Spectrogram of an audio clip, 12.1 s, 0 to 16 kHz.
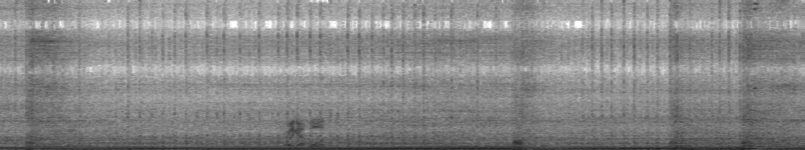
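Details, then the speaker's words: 1966 Bridgestone 175 two-stroke twin, sat 30+ years, after clearing the plugged left exhaust baffle of insulation with a coat hanger: crisp, steady burble with even beat, no misses or pops; runs much better; normal running. "cleaned that up and just use a piece of coat hanger you know it's knocked out a whole bunch of pink insulation and little pieces there so hopefully I don't knock it over runs so much better"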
